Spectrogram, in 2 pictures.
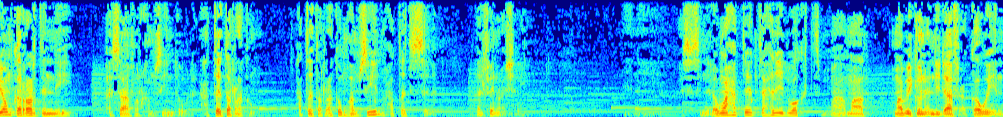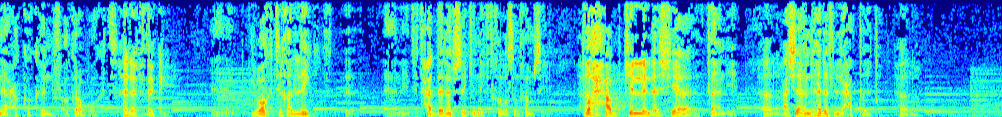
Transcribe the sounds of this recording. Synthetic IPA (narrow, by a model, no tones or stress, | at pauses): filjoːmkɑrˤːɑɾˤt̪ʔɪnːi | ʔasaːfɪɾxamsḭːnd̪a̰ːlaħɑt̪ˤːeːt̪ɨrˤːɑkmħɑt̪ˤːeːt̪ɨrˤːɑkmxamsiːnwħɑt̪ˤːeːt̪ɪ̥sːanaʔalfeːnwʕɪʃɾḭːn | jaʕnibħɪssʔɪnːilʔawmaħɑt̪ˤːeːt̪ːaħd̪iːd̪waɡt̪ma̰ma | mabjakuːnʕɪnd̪id̪aːfɪʕqawiʔɪnːḭʔħakːɑkɪnfiʔaɡɾˤɑ̰bwa̰ɡ̥t̪had̪afðaki | ja̰ʕnḭ | ɪlwaɡt̪jxalːiːk̚ | jaʕnit̪ɪt̪ħad̪ːanafsakʔɪ̰nːakt̪xɑlːɑsˤɪ̰lxamsḭːn | ðˤɑħːɑbkʊlːɪlʔaʃjaːʔθːaːnɪja | alʕa̰ʃa̰ːnɪlɦad̪afɪlːiħɑt̪ˤːḛːt̪ʊ̥ħala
